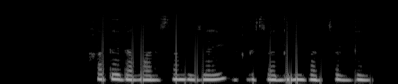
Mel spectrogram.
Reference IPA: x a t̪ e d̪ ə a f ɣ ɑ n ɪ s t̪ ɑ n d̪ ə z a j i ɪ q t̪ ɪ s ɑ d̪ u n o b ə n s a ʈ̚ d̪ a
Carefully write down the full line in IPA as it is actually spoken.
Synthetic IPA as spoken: x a t̪ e d̪ ə a f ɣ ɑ n ɪ s t̪ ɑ n d̪ ə z ɑ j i ɪ q t̪ ɪ s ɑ d̪ u n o b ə n s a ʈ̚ d̪ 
